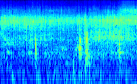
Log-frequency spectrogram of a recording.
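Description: Steak sizzles in butter over a charcoal fire, a steady broad crackling hiss with a few brief scraping or stirring touches, close and continuous throughout.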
